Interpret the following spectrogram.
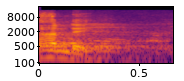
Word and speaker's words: Hyundai: Hyundai kan dibacanya Hyundai.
